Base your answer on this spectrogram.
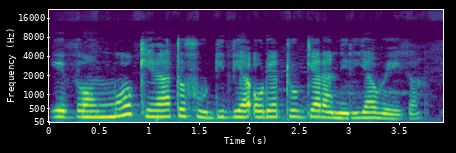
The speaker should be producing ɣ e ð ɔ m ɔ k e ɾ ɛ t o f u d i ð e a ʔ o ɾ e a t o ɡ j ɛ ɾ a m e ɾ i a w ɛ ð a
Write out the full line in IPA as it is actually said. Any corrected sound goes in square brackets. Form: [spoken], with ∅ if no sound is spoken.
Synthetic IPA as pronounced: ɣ e ð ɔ m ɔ k e ɾ [a] t o f u d i ð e a ʔ o ɾ e a t o ɡ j [a] ɾ a [n] e ɾ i a w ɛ [ɣ] a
